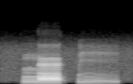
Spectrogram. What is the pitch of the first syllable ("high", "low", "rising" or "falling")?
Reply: high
